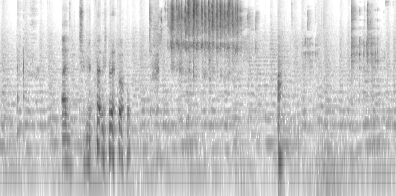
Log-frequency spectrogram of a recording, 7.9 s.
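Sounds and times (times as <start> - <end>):
speech: 1.2 - 3.6
dice clattering across a hard surface: 3.0 - 5.2, 6.0 - 7.7.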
